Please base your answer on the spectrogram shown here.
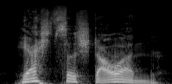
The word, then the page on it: Hoadachbe-isn: Pinzgauer Mundart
